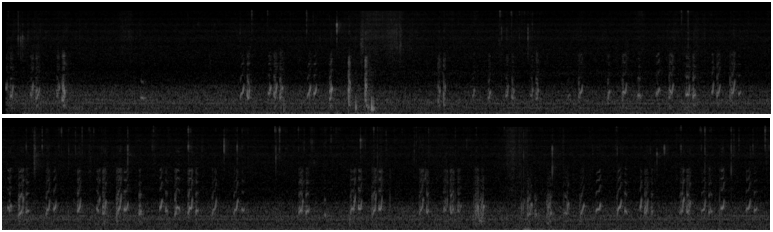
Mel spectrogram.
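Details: Pet guinea pig happily nibbling its owner: faint, rapid, uneven little squeaks and ticks running throughout, over a steady electrical hum.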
